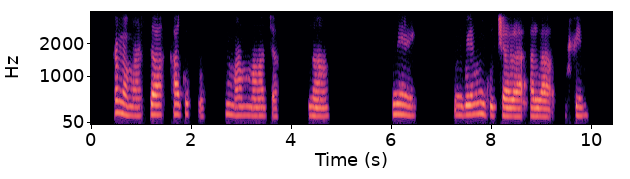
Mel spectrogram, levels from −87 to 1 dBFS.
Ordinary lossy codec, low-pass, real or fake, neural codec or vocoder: Opus, 24 kbps; 3.6 kHz; fake; codec, 16 kHz, 2 kbps, FreqCodec, smaller model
